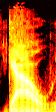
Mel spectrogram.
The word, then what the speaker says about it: Gaos: c'est ça euh ben en anglais il prononce Gause Gaos ok on va le prononcer comme ça gos il y a qui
